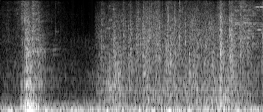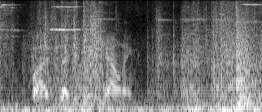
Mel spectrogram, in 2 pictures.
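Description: A heavy metal panel scrapes and clanks into place.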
